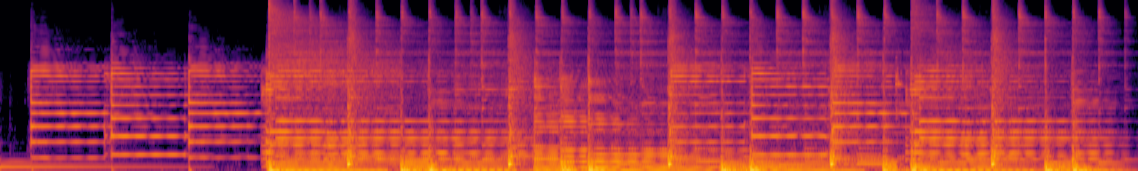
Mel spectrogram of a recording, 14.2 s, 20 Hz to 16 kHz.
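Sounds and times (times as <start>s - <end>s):
bright plucked melody line: 0.4s - 14.2s
full band playing with drums: 3.4s - 14.2s
steady bass: 3.4s - 14.2s.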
